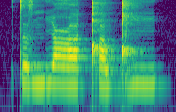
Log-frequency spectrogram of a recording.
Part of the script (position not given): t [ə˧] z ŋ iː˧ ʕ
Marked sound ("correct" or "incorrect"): correct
